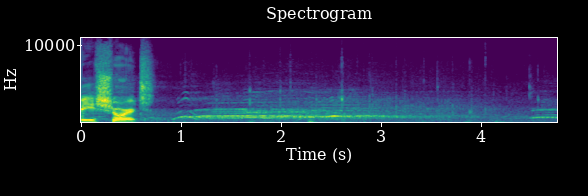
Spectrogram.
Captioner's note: crowd cheers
